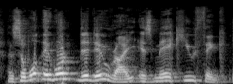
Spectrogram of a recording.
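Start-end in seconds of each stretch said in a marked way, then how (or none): none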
